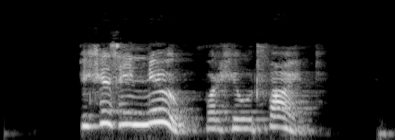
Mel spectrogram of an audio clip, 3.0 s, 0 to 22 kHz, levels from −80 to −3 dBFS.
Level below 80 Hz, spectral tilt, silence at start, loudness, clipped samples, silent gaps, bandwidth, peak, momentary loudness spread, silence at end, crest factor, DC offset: -64 dBFS; -3 dB/octave; 0.6 s; -16 LUFS; under 0.1%; 2.62-2.66 s, 2.74-2.80 s; 7.4 kHz; -2 dBFS; 9 LU; 0.05 s; 16 dB; under 0.1%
